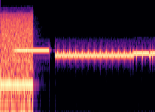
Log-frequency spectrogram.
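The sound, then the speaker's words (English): A fax machine tone: a harsh burst of static with a steady pitch, a brief gap, then a loud, high, unbroken whine that holds to the end with a slight buzz. “Have you tried to make phone calls and always got that fax tone?”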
